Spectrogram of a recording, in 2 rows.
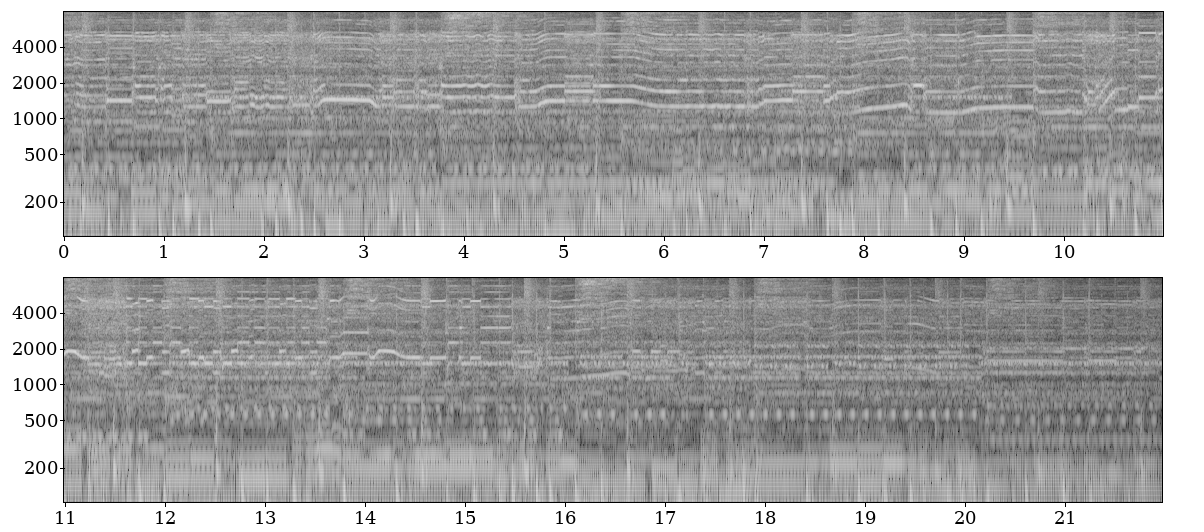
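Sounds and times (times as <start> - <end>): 
karaoke singing: 0.0 - 21.9.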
